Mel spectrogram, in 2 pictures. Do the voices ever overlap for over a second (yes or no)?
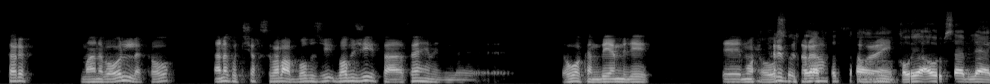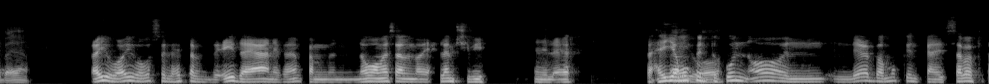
yes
